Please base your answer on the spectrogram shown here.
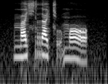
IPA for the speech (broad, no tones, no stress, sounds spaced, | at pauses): m a ç r a c o̰ m ɔ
